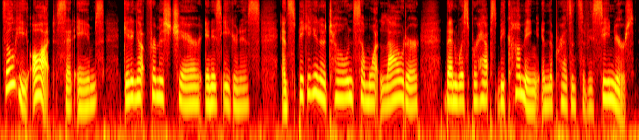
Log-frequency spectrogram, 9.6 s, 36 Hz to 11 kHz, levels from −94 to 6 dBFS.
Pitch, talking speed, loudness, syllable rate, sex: 180 Hz, 190 wpm, -21 LUFS, 5.3 syllables/s, female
